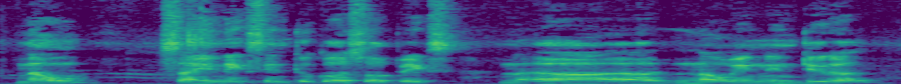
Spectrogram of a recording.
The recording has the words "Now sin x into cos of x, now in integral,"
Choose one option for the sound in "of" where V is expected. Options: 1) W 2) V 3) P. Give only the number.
3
